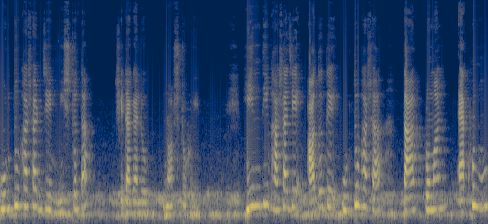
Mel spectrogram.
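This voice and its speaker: A woman with a fairly high voice reads an essay aloud, laying it out in short, measured phrases and leaning hard on key words. A steady hiss sits behind her voice throughout. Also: muffled recording. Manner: measured, phrase-by-phrase delivery with pointed emphasis. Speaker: narrator reading an essay. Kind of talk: read-aloud essay narration.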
